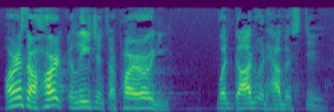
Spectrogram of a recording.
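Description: A man preaching a sermon in short phrases, pausing for an interpreter after each one. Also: on the high side, expressive, slightly rough. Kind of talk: sermon delivered through an interpreter.

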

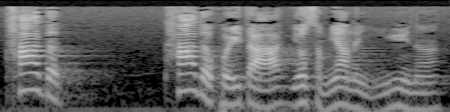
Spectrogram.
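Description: Husky man interpreting a sermon, halting. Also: a little high, sing-song, sharp tone. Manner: hesitant, repeats words while searching for phrasing.

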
